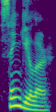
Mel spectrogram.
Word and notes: singular: American English

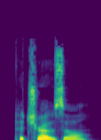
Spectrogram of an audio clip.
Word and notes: petrosal: American English

